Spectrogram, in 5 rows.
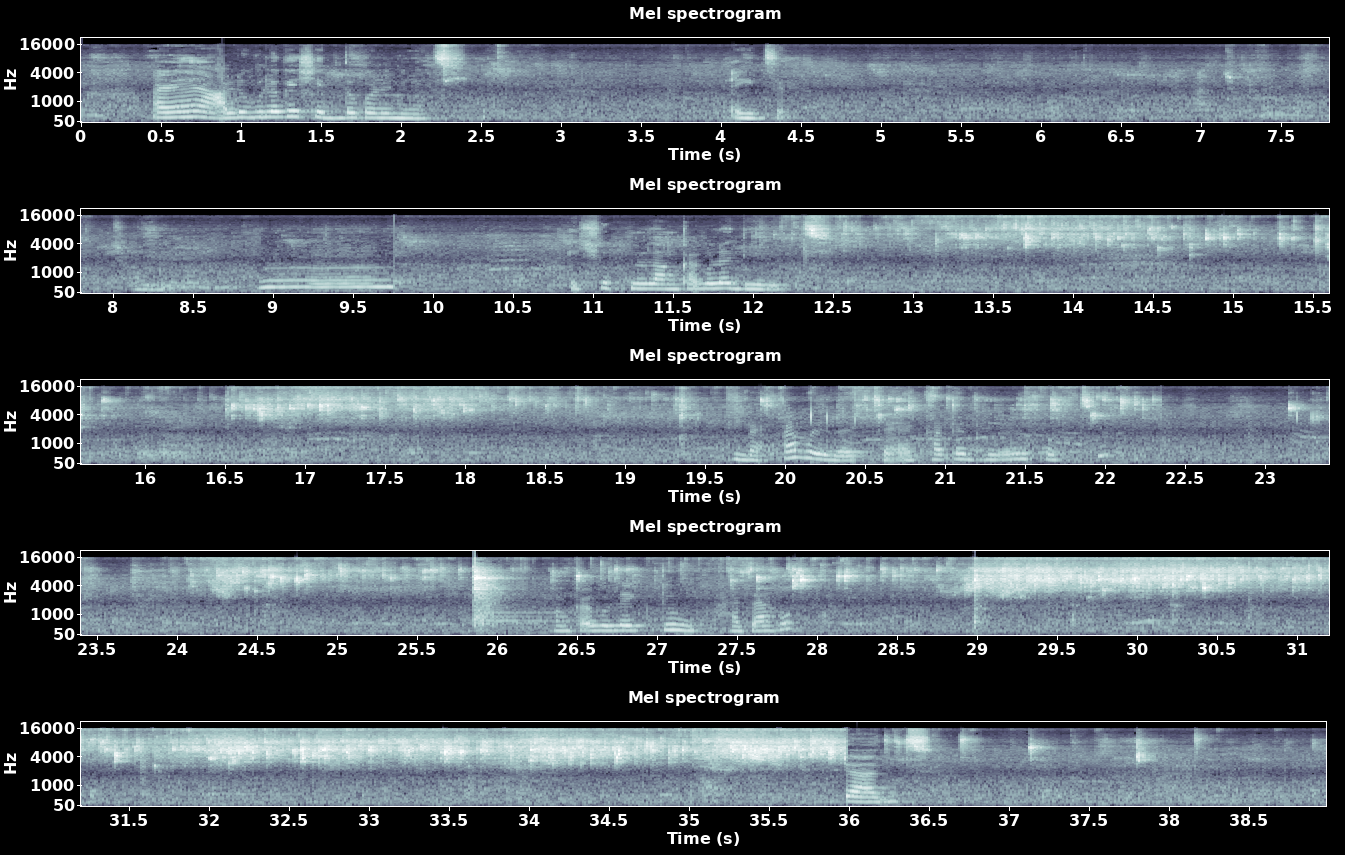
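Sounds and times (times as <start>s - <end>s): chillies sizzling in hot oil: 12.0s - 22.4s, 23.2s - 36.5s.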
